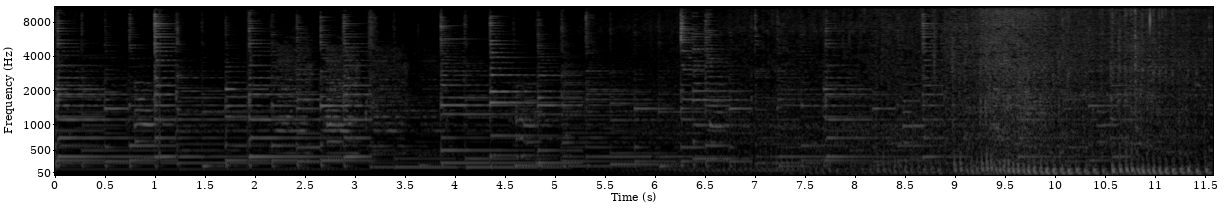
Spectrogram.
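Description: A motorcycle engine revs through several gear shifts, its droning pitch climbing and dropping in steps, then swells into a louder, rougher roar near the end.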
